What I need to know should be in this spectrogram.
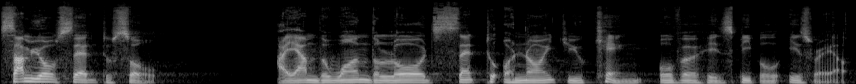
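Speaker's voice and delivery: ordinary delivery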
